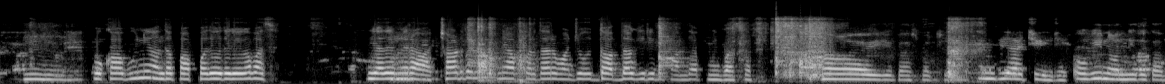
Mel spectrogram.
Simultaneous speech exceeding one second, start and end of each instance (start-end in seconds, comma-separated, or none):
none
